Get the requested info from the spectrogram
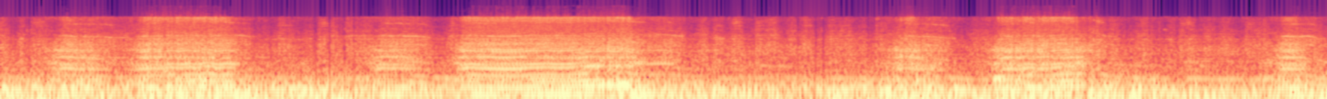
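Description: Lancia Stratos rally car's engine heard from inside the cabin, revving up and dropping back several times as it is driven hard, over a constant low rumble of tyres on gravel.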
